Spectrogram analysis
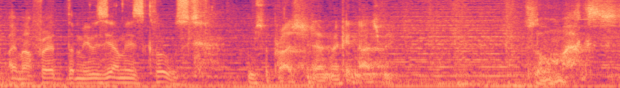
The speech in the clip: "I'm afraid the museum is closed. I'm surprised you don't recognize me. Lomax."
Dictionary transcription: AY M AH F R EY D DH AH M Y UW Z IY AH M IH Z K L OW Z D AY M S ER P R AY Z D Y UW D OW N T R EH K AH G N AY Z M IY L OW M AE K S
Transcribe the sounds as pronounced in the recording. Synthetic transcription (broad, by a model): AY M AH F R EY D DH AH M Y UW Z IY AH M IH Z K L OW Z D AY M S ER P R AY Z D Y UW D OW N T R EH K AH G N AY Z M IY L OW M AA K S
